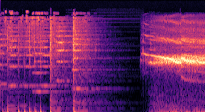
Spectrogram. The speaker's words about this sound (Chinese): 哎，爸爸你快看，那应该是老鹰吧，在那么高的天空飞得那么悠闲，太帅了。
